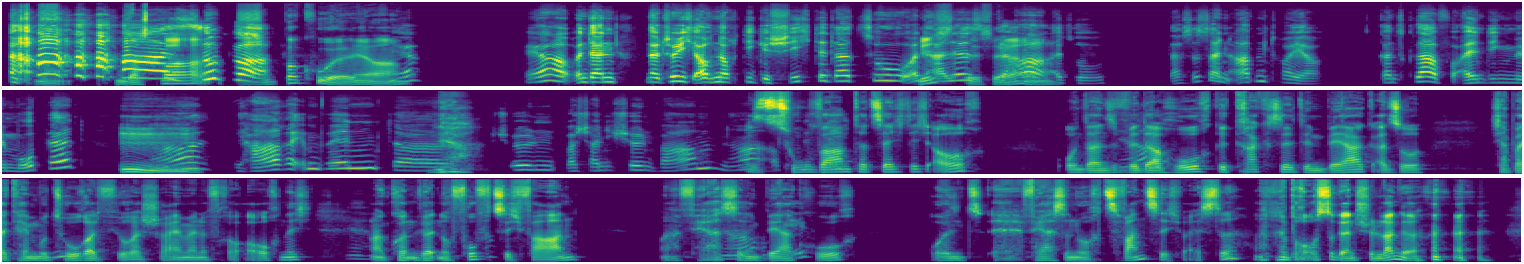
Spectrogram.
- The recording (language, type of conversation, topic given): German, podcast, Was macht für dich einen guten Wochenendtag aus?
- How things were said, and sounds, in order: laugh; chuckle; laugh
